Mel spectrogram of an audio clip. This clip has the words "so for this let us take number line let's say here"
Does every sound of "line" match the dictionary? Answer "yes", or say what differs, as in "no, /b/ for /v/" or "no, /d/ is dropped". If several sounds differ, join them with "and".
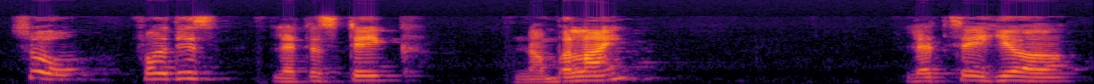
no, /n/ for /l/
